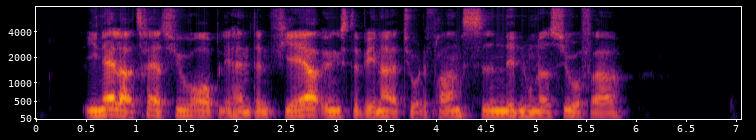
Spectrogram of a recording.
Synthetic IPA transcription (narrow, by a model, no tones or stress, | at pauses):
ienæl̰ɐːt͡sʰʁɛ̰ːɒt͡sʰyːʊəɒ̰ːb̥le̝ɦænd̥enfjeːɐʔøŋ̰sd̥əʋenɐæt͡sʰuɐd̥əfʁɑ̈ŋsːiːð̞ˠn̩ːe̝d̥n̩hunɐð̞ˠsyʊ̰ɒ̽fɶɐ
